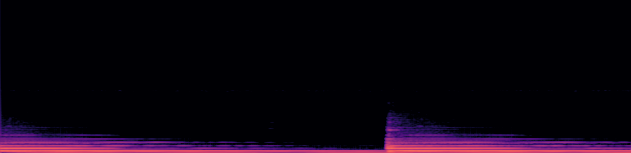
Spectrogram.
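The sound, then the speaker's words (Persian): A loud, resonant bell rings twice like an old clock chime, heard at the front door of an old two-storey house with a tree-filled yard. The first stroke rings out long before a second strike at nearly four seconds, both with rich, sustained overtones and no voices. “از بین کلیدها دنبال کلید در ورودی بودم که یه صدای نسبتاً بلند دینگ دینگی شبیه به ناقوس یا زنگ ساعت‌های قدیمی شنیدم.”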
